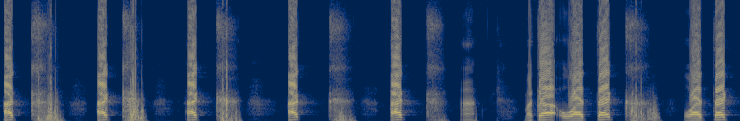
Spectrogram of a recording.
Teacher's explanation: ketika melafalkan huruf kaf yang perlu kita bunyikan dulu yang syiddahnya yaitu kita tahan suaranya baru kita alirkan nafasnya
